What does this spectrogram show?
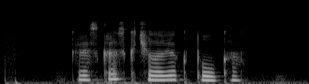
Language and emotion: Russian, neutral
